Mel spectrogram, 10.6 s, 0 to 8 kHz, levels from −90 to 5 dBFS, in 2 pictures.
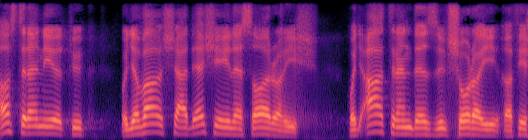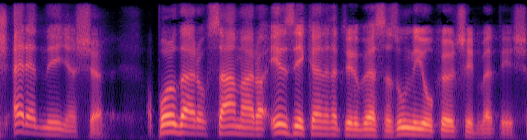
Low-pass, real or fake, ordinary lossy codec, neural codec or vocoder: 7.2 kHz; fake; none; codec, 24 kHz, 0.9 kbps, WavTokenizer, large speech release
